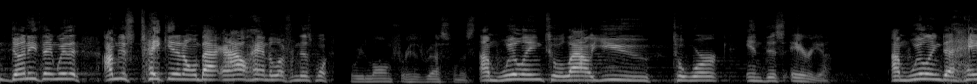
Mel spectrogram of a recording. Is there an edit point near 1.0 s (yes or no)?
no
